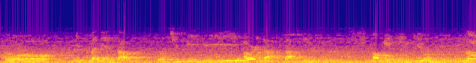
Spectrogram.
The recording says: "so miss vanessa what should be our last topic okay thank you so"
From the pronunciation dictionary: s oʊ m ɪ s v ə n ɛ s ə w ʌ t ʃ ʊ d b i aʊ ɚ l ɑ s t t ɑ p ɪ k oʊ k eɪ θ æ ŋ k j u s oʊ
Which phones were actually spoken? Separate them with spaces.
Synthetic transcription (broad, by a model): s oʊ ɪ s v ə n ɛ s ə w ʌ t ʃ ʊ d b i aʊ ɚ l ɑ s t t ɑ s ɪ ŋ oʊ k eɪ t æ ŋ k j u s oʊ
